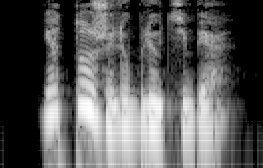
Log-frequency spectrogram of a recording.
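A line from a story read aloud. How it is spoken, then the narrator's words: Quiet, tender. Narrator (Russian): тихо сказала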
